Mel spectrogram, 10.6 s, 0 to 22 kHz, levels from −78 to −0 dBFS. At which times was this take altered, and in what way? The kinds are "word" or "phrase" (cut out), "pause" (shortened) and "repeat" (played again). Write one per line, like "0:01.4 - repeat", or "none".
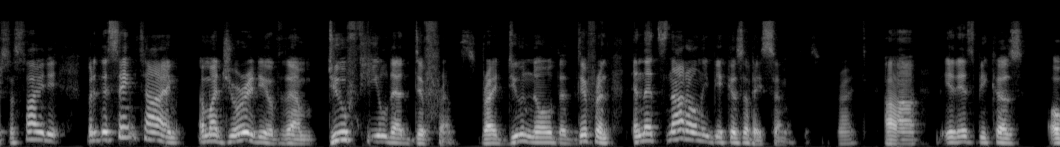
0:03.2 - pause
0:05.7 - word
0:06.2 - pause
0:07.5 - word
0:08.7 - pause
